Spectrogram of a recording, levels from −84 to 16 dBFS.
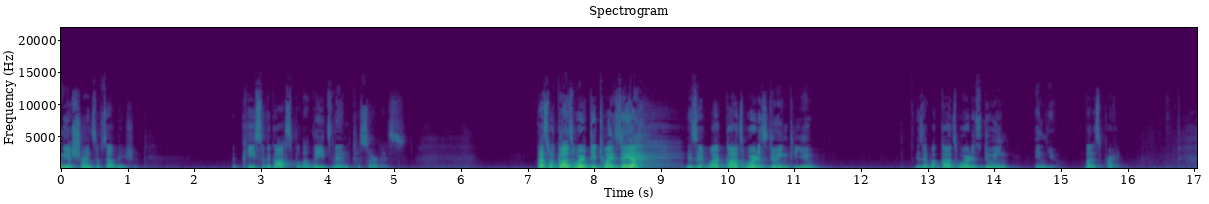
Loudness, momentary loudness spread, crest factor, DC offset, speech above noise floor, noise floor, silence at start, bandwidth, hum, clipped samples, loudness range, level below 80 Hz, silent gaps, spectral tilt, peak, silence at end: -25 LUFS; 23 LU; 24 dB; under 0.1%; 44 dB; -69 dBFS; 0 s; 12.5 kHz; none; under 0.1%; 13 LU; -60 dBFS; none; -6 dB/octave; -2 dBFS; 1.25 s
